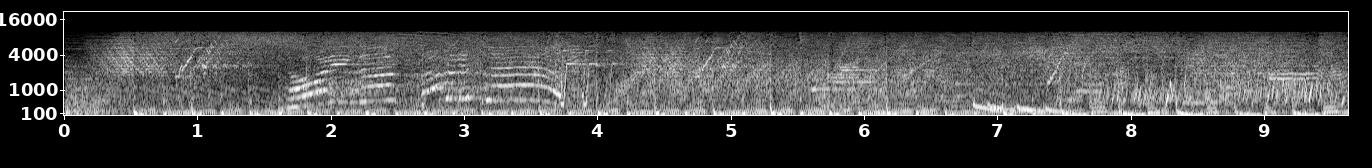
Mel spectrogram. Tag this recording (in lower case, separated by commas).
speech, music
